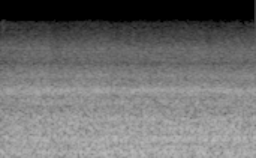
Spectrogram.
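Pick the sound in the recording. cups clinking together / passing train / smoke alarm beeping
passing train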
